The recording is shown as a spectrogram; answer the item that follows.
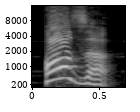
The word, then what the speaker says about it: Rosa: a I got a Rosa. Ro, how do you say Roa? Hoa. I say hoa because it's a common name in Portuguese.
